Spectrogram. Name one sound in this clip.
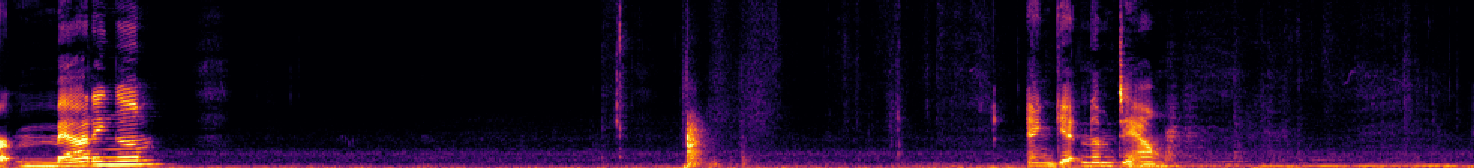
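A paper card taps and slides against a table.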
